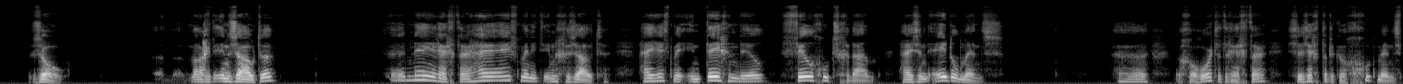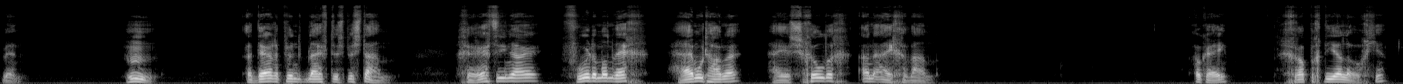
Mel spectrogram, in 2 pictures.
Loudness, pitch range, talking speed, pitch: -20 LUFS, 115-155 Hz, 135 wpm, 135 Hz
